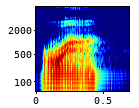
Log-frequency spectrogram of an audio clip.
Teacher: we usually just drop the T at the end add an extra a and pronounce it wah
